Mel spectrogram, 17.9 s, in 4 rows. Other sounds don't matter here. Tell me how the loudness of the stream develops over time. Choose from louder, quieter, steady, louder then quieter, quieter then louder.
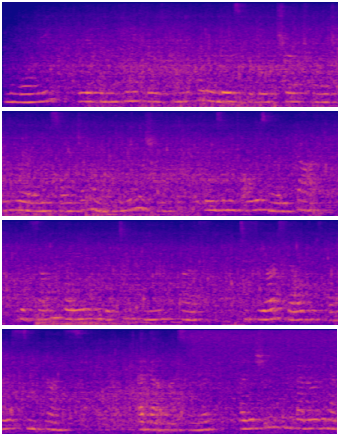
steady.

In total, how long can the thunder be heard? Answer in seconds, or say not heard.
2 s.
